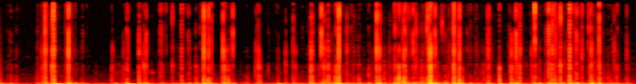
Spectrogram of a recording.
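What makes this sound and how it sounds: Long nails and fingertips scratch and rub pink and green glittery fabric hair ties stacked around a microphone body. The result is a dense, crackly patter of quick scratches with a low, muffled rumble underneath and occasional bright, sharp rasps.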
